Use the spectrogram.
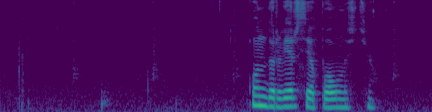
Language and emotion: Russian, neutral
